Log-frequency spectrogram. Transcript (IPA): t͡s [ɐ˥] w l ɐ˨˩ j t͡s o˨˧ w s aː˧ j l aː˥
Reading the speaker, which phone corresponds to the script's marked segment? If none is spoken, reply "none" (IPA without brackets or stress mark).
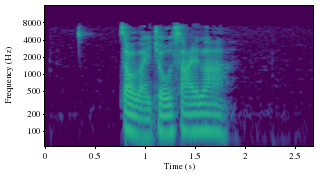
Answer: ɐ˨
